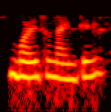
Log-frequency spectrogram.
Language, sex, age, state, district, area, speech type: Odia, female, 18-30, Odisha, Koraput, urban, conversation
